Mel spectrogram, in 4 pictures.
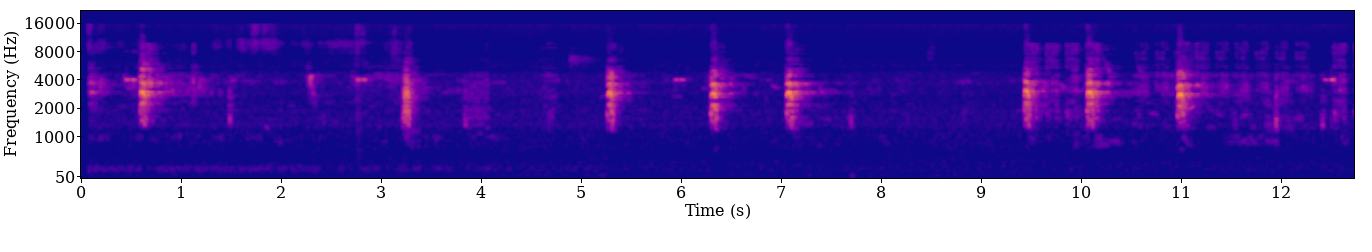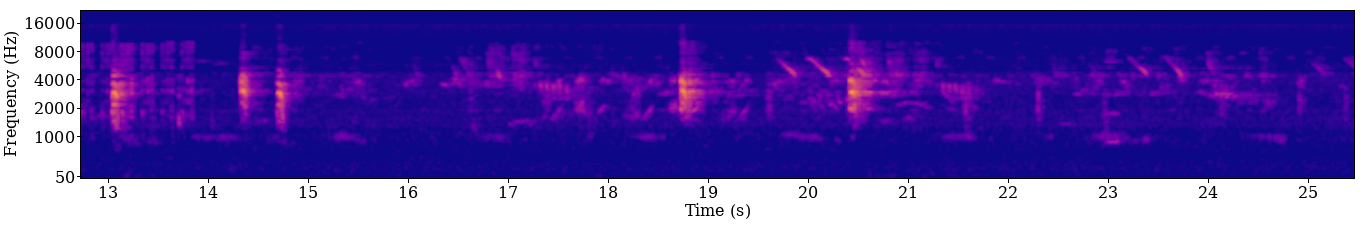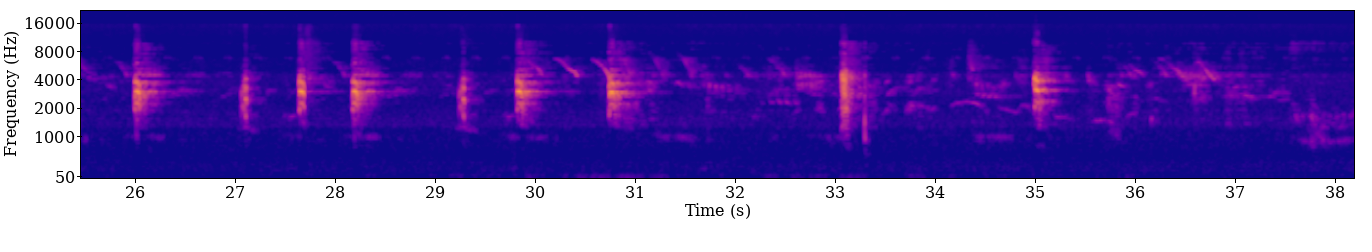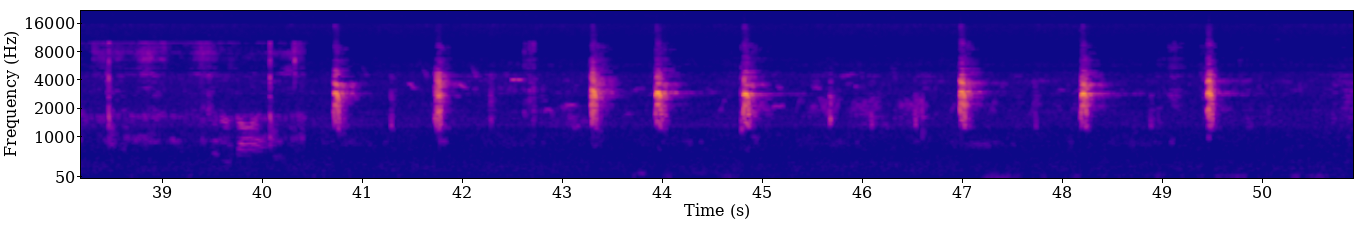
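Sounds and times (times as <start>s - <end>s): soft bird twittering: 0.0s - 50.9s
bird sharp chirps: 0.1s - 4.3s, 5.2s - 7.8s, 9.4s - 15.6s, 25.8s - 50.0s.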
